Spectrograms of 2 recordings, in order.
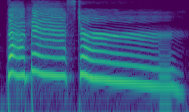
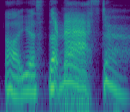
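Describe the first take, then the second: First: High, very slow and drawn out; hammed-up ominous announcement; dramatic villain voice. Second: Said in the usual way. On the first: Shown as a demonstration.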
